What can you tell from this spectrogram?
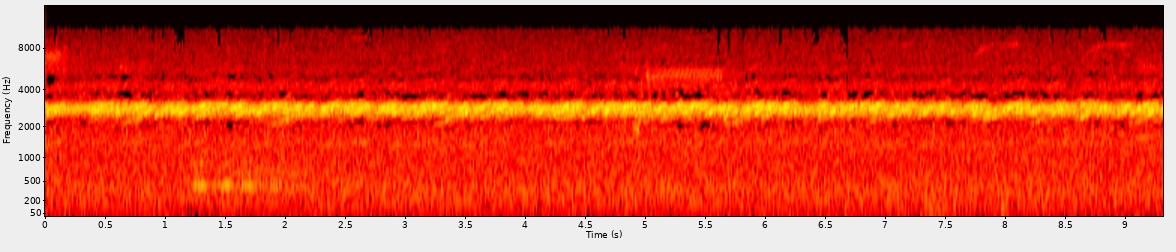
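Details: Northern Vermont spring peepers in full chorus, a frenzied wall of high-pitched peeps blending into an unbroken shrill drone, a faint low murmur briefly beneath it.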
